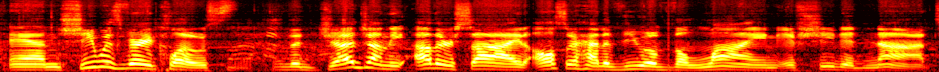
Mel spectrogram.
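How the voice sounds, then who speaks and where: Higher-voiced male commentator, slightly off-mic. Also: lively intonation, a little slow, far from the mic, dull audio. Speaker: color commentator. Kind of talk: live sports commentary, explanatory.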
